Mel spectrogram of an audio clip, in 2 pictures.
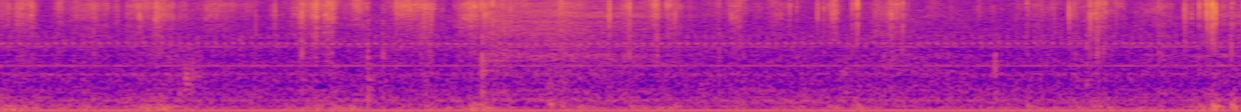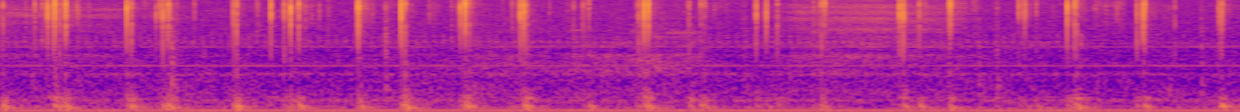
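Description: Long nails tap rapidly on the cover of a solid leather baseball with a logo print. Soft, dry scratching and faint taps fill the first half. Then come crisp, short clicks with a bright edge, over a steady low hum.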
